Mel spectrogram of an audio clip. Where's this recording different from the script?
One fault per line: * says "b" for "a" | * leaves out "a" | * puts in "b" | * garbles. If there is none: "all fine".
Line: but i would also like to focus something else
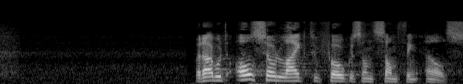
* puts in "on"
